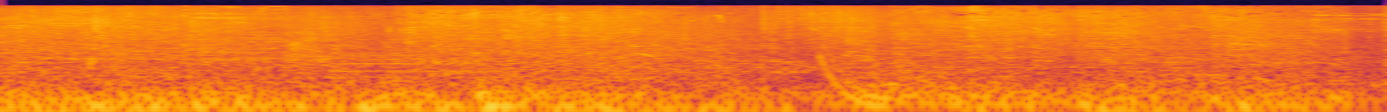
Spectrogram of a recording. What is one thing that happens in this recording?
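Game spell effects crackle and boom during a battle.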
